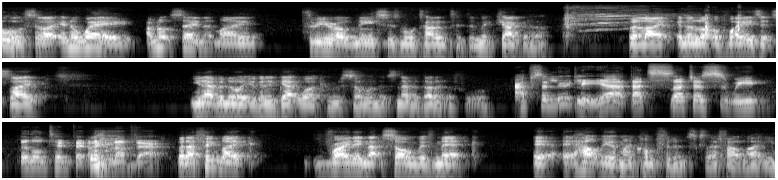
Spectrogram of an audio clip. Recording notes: Caught up via Zoom and had a really long chat.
